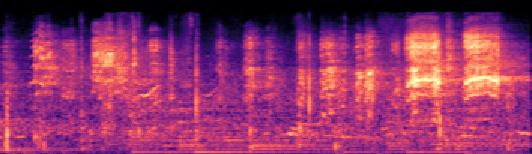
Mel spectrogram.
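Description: Backing music with held low notes and sharp percussion hits, the notes changing about a second in.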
